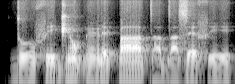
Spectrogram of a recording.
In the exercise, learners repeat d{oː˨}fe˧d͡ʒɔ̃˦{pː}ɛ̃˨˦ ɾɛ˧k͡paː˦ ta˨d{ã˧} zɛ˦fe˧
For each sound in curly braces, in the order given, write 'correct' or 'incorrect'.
correct, incorrect: ɓ, incorrect: a˧

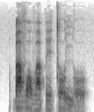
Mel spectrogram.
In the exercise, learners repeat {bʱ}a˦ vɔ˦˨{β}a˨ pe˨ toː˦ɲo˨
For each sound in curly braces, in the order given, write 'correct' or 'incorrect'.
incorrect: ɓ, correct

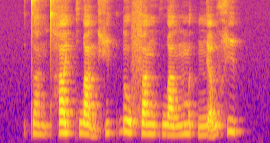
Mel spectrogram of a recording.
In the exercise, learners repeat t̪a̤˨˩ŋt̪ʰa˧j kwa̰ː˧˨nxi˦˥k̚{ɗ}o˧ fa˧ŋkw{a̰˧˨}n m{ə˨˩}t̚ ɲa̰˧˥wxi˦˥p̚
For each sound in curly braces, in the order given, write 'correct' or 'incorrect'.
correct, incorrect: a˨˦, correct

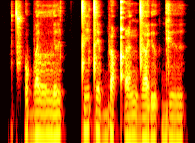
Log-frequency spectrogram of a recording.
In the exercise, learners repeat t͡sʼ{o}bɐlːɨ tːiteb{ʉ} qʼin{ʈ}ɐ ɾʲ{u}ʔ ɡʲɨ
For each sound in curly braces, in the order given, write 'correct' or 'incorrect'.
correct, correct, incorrect: d, correct

